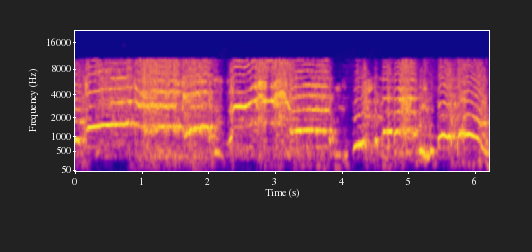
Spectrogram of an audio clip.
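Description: A high-pitched voice screaming in long, held shrieks that rise and fall in pitch, with short breaks between them.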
